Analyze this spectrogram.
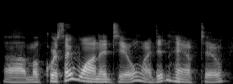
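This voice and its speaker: The host of a student radio interview show, a young adult man, delivers a scripted introduction and then chats with his guest. The sound is lo-fi; his mid-range voice has lively intonation at a moderate pace.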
